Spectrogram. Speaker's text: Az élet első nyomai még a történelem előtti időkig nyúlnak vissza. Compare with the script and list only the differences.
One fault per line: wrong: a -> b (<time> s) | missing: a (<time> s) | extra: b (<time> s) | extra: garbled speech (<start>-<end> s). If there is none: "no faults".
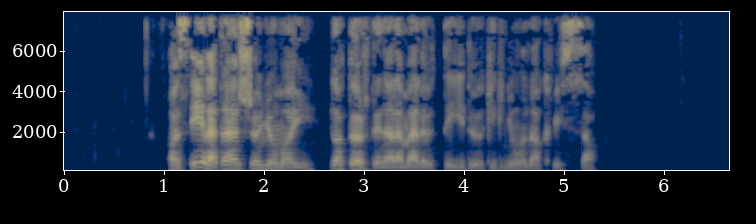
missing: még (2.5 s)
